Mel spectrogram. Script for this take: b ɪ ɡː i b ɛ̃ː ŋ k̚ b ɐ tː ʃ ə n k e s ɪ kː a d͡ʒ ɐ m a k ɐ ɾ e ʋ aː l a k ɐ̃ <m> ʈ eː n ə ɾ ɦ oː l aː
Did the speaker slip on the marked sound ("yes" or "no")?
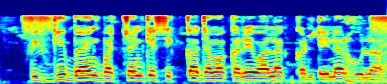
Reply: yes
